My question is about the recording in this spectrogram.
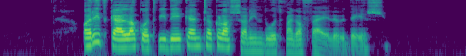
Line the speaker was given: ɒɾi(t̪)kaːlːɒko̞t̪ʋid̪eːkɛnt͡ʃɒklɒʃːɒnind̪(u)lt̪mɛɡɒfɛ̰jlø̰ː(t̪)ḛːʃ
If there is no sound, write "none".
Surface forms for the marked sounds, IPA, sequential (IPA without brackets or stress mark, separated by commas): t̪, u, d̪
